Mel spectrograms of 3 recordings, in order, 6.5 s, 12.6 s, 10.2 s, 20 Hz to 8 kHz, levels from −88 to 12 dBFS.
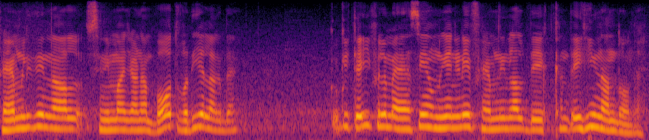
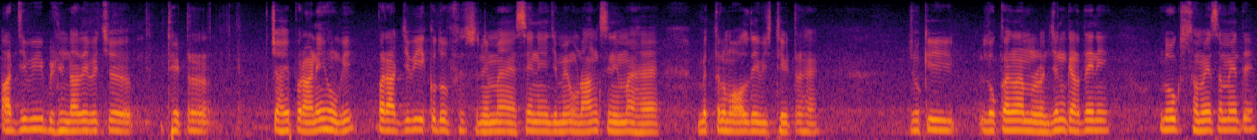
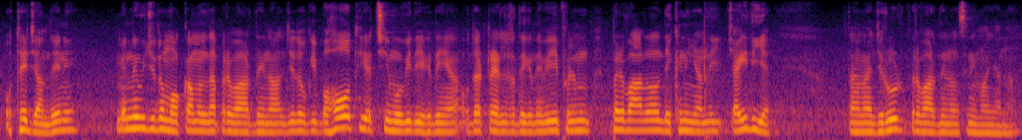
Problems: none marked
